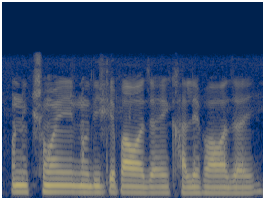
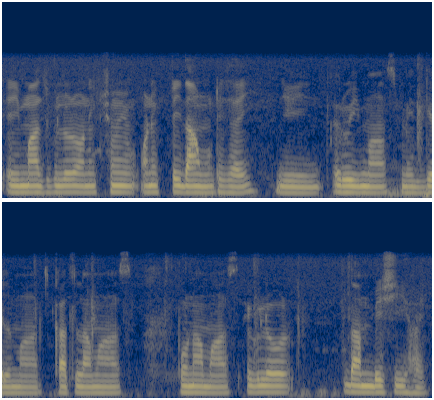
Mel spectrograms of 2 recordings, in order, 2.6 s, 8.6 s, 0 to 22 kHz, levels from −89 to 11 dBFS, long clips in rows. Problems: constant background noise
